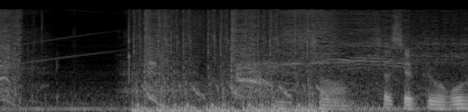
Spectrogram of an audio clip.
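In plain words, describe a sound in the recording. Gunfire and a monster's roar burst from a video game.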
